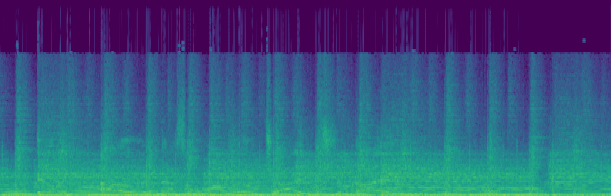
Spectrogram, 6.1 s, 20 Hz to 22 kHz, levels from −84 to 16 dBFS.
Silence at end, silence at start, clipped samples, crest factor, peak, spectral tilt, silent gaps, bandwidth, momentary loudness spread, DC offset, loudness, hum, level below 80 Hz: 0 s; 0 s; 0.6%; 8 dB; 0 dBFS; -5 dB/octave; none; 16 kHz; 2 LU; under 0.1%; -8 LUFS; none; -14 dBFS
